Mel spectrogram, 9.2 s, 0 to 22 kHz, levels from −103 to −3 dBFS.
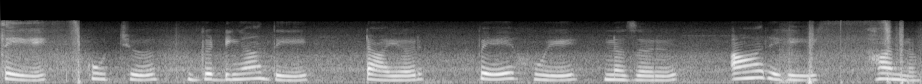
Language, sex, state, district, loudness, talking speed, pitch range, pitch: Punjabi, female, Punjab, Kapurthala, -17 LUFS, 70 wpm, 210-255 Hz, 230 Hz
